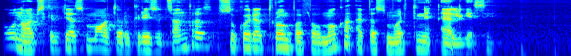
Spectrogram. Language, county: Lithuanian, Panevėžys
